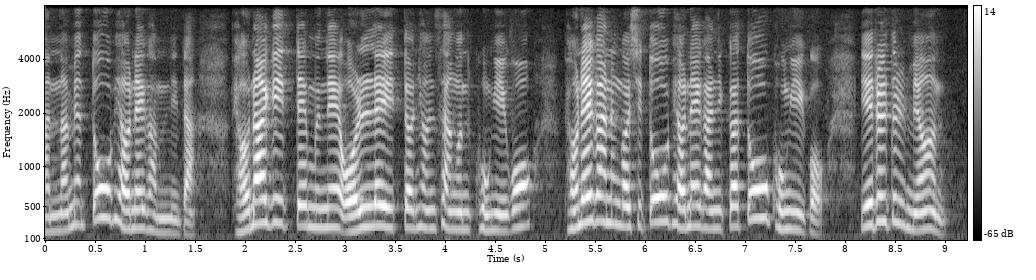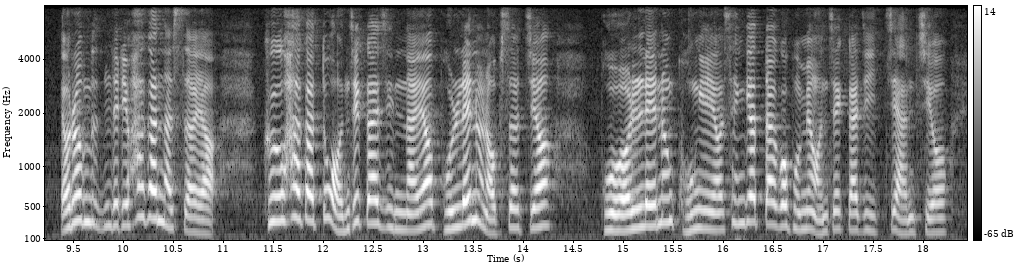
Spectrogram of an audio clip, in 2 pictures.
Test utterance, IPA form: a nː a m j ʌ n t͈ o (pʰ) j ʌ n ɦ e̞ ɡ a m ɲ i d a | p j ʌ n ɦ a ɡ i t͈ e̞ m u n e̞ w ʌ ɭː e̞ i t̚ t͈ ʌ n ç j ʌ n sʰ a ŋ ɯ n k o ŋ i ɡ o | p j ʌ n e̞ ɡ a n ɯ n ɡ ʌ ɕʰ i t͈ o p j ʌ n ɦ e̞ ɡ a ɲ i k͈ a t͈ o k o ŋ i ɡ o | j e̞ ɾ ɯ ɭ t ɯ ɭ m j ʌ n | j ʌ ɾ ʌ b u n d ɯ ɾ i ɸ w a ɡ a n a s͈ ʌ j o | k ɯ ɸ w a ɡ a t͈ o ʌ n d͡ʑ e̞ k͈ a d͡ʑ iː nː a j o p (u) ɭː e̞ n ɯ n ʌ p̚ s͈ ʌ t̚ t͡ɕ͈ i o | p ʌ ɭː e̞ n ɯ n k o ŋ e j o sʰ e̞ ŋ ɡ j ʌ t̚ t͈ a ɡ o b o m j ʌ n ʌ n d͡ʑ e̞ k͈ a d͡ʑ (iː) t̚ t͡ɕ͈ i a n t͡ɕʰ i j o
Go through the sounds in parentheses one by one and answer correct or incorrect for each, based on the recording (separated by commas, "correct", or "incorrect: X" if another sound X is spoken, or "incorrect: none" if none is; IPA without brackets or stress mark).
incorrect: p, incorrect: o, correct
